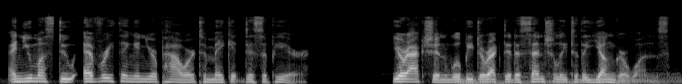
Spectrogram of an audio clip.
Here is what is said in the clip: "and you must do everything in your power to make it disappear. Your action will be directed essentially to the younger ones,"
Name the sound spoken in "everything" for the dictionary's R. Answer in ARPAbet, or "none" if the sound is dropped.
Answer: R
